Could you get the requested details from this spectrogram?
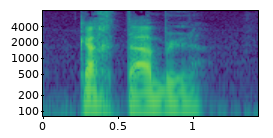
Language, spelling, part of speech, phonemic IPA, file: French, cartable, noun, /kaʁ.tabl/, Fr-cartable.ogg
- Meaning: 1. satchel; schoolbag 2. ring binder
